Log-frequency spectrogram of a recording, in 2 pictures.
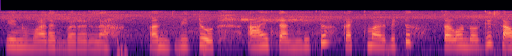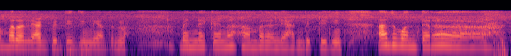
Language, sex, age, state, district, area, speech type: Kannada, female, 45-60, Karnataka, Davanagere, urban, spontaneous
